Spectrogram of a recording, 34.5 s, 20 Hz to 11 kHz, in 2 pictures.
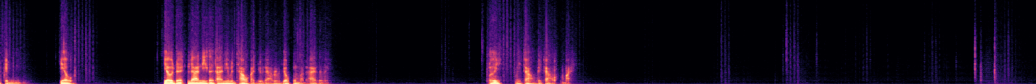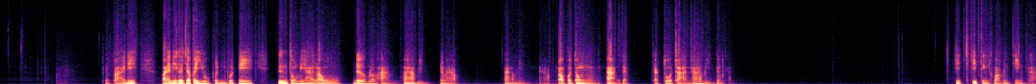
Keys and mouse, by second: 4.2 click, 6.0-8.0 drag, 7.8 right click, 11.0-13.1 drag, 13.5 click, 14.1-14.8 drag, 16.2-17.6 drag, 17.4 ctrl+right click, 18.4-18.9 drag, 23.0 click, 24.1 click, 26.8 click, 27.9-31.3 ctrl+drag, 32.1 click, 33.4 click, 34.2 click.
